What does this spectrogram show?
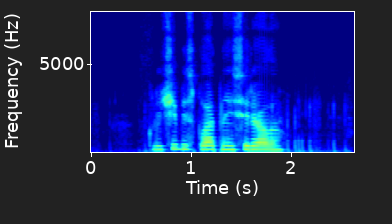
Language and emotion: Russian, neutral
